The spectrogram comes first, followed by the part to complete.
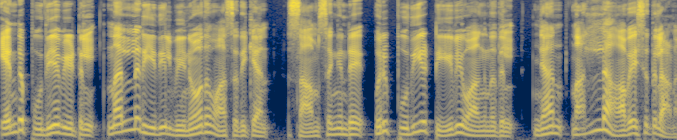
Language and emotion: Malayalam, happy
